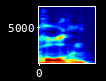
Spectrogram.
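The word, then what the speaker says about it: Haaland: like I call harand Halland because I prefer to call him Halland because that's a Norwegian pronunciation uh both are both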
